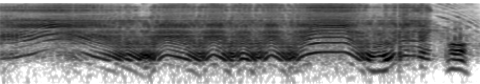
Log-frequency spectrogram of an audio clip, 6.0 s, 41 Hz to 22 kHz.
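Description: Reaim 500 W corded hammer drill boring a masonry bit into a cast-concrete paver, its motor whine repeatedly sagging and recovering in pitch under load. It stops about five seconds in.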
